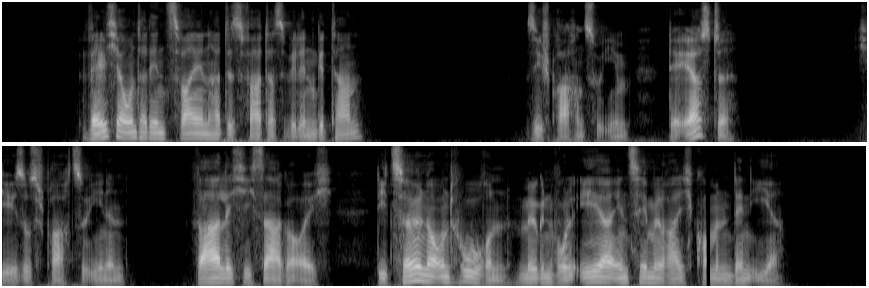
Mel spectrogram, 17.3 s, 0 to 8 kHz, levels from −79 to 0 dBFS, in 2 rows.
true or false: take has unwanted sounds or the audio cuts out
true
